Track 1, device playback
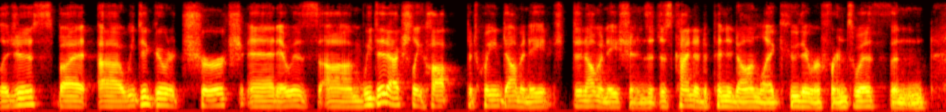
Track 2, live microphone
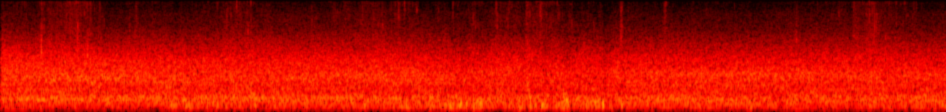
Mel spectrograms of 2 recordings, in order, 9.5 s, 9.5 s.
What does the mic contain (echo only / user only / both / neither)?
neither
